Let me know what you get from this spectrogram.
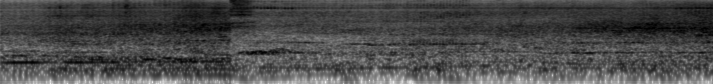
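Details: Loud road traffic roars continuously, with passing cars and faint voices in an urban street.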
